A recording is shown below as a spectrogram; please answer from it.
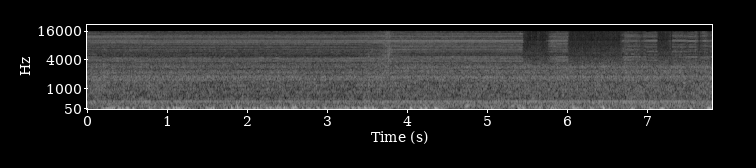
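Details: An Asus Strix RX580 graphics card gives a thin, steady high-pitched whine over low fan rumble, cutting in and out. Testing with a new PSU gave the same result. Coil whine.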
